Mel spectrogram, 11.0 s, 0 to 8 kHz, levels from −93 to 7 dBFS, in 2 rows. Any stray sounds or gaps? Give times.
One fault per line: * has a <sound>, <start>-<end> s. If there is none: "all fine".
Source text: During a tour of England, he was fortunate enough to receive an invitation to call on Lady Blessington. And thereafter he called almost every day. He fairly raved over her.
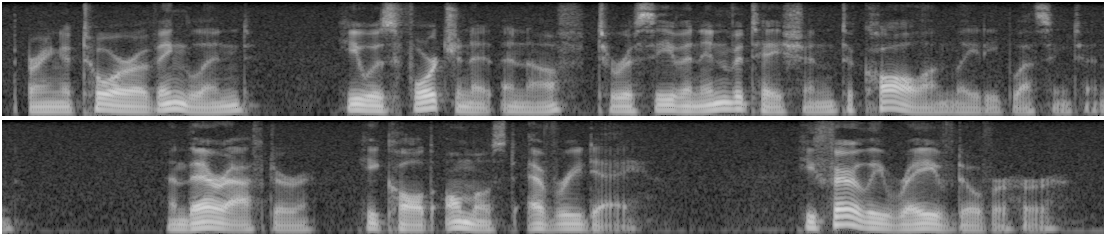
* has a dropout, 0.1-0.1 s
